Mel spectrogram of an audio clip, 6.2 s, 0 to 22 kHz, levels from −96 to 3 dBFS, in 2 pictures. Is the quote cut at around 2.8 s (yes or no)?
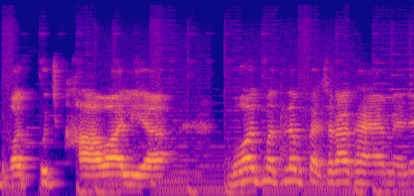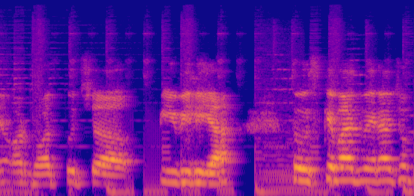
no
